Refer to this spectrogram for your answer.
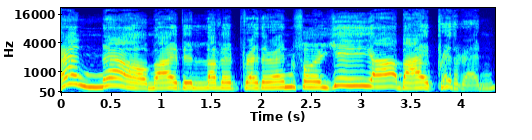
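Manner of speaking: put-on mid-Atlantic accent from no country. Speaker performs an angel addressing the brethren, in a mid-Atlantic accent. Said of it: "It's that mid-Atlantic accent".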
